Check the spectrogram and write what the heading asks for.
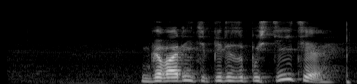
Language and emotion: Russian, neutral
